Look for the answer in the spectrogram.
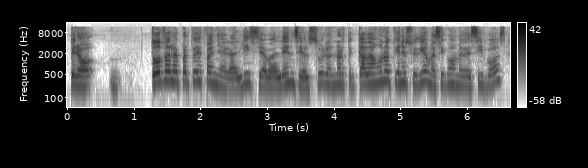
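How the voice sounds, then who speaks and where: A woman's voice: a little high, moderate pace. A woman from Argentina with a Buenos Aires accent, chatting casually and laughing often. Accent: Buenos Aires Spanish. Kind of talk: casual conversation.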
